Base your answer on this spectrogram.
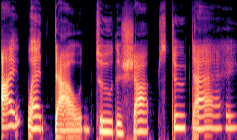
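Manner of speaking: weird, quirky, high drawl, very slow. Demonstrating a common type of women's voice: high-pitched, weird, quirky voice. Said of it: "a really high pitched, weird, quirky one".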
